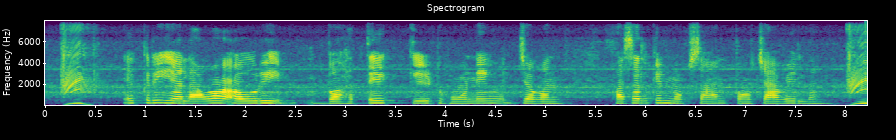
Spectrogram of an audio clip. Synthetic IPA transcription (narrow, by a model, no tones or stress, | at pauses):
ɪkɾiɐlaːʋaəʊɾibəɦt̪ekiːʈɦoːned͡ʒəʋən | pʰəsəlkenʊksaːnpɐɦʊ̃t͡ʃa̰ːwelən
